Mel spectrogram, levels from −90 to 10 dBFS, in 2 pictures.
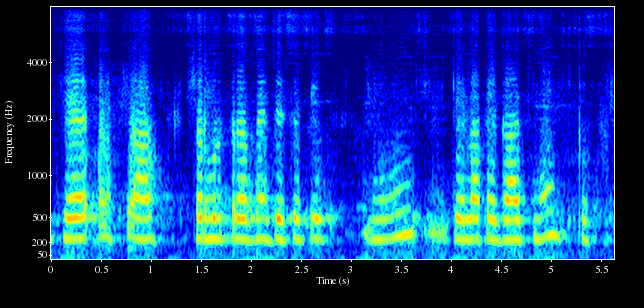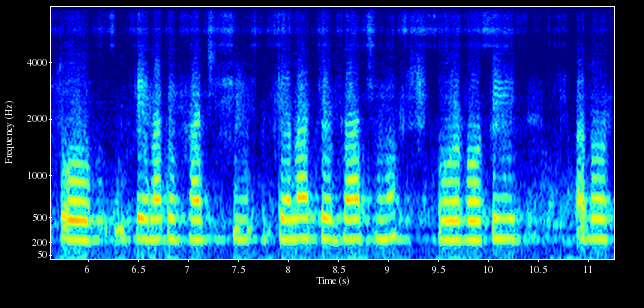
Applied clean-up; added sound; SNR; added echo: neural separator model SepFormer DNS4.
